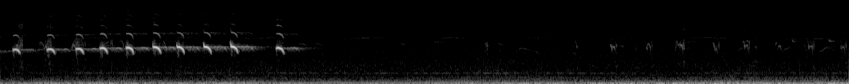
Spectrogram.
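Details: Osprey at its nest on Captiva with three young, 21 February 2022, giving a loud series of about ten clear, downslurred whistled chirps in three seconds, then fainter distant chirps over a low steady hum.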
